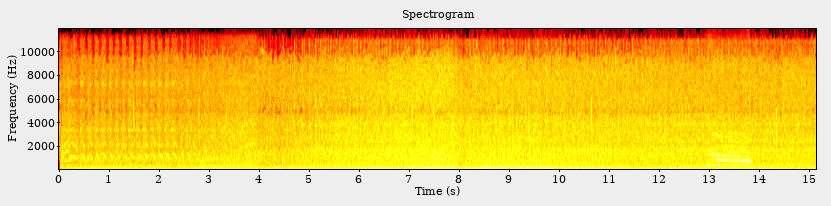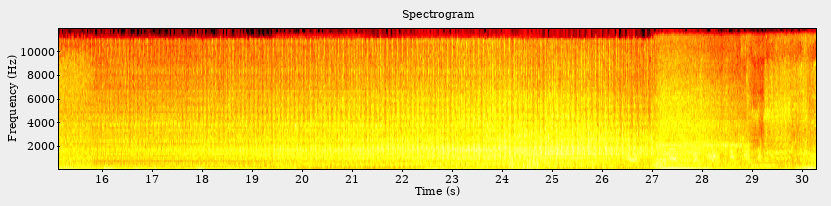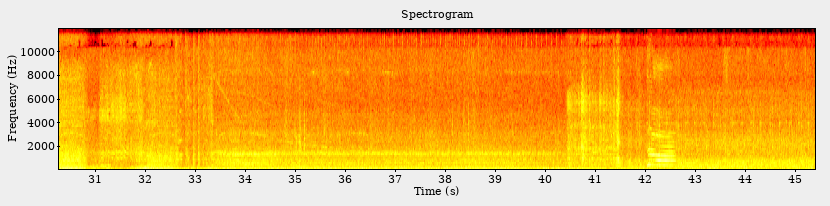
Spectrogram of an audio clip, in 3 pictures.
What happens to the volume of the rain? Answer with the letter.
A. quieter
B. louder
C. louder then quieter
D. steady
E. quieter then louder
A.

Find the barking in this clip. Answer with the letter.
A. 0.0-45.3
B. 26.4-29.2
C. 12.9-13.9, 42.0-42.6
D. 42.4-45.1
B.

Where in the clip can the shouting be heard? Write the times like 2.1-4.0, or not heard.
12.9-13.9, 42.0-42.6.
